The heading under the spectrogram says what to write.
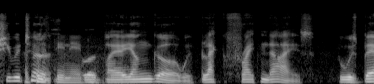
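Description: From 0.47 to 0.62 s there is an echo leak: a faint copy of the speech trailing the original by 135 ms, well below the direct signal, somewhere around 30 dB down. The likely cause is a far-end loudspeaker whose output reached its microphone and was not fully removed by the echo canceller, so part of it returned down the line. A second, even weaker scrap of the same echo, again 135 ms behind, appears between 0.98 and 1.03 s.

Overlapping this, from 0.51 to 1.08 s, the speech is suppressed in double talk. Within that span the level dips in pieces totalling roughly 0.3 s, falling by around 20 dB at the deepest point, so the speech sounds cut and intermittently pulled under. This is likely the canceller mistaking the near talker for echo while both ends were active and attenuating everything it heard.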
